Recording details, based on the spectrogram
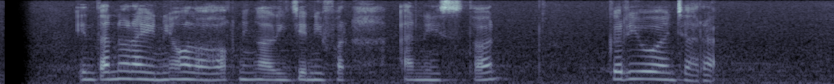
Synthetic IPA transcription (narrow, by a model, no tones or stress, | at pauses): ʔint̪anuɾainiɔlɔɦɔk̚niŋalid͡ʒɛnifərʔanist̪ɔn | kəriwawaɲt͡ʃaɾa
